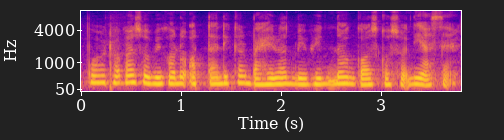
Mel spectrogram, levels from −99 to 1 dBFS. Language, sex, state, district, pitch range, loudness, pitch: Assamese, female, Assam, Kamrup Metropolitan, 175-200 Hz, -13 LUFS, 190 Hz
